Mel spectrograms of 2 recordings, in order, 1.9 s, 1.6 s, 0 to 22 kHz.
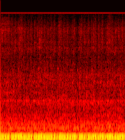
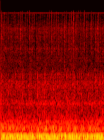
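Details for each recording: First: Yamaha XJ900S Diversion just started cold after the final fix, warming up: deep heavy idle with a lumpy uneven beat, sounding like it is trying to stall. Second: Yamaha XJ900S Diversion after the final fix, idling as it warms up after a cold start: steady low idle with even beat and no hunting, sounding better than right after starting.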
